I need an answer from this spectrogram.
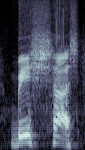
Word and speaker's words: বিশ্ব: বিশ্ব এটি বানান এর উচ্চারণটা কি হবে? বেশ। তারপর হবে কি? স এটি হবে।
